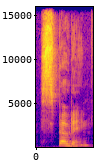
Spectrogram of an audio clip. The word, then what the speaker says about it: speudein: And that is the present infinitive, the present active infinitive, speudein. As for putting on the accent, all present active infinitives take their accent on the penult, which actually makes a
